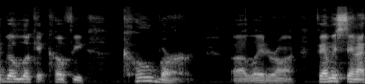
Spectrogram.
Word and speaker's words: Cockburn: it coburn lex um only a guy named cockburn would tell you i don't know it's coburn yeah it's coburn that's the normal pronunciation for that name the people that are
